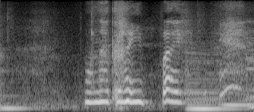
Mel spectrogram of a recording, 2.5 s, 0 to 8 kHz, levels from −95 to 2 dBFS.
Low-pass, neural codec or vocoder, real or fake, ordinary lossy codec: none; codec, 16 kHz, 6 kbps, DAC; fake; none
